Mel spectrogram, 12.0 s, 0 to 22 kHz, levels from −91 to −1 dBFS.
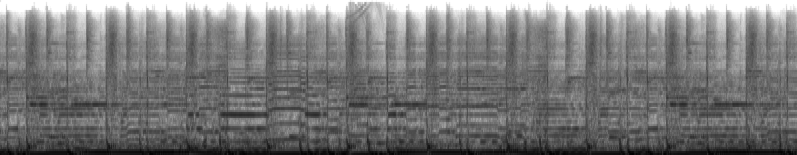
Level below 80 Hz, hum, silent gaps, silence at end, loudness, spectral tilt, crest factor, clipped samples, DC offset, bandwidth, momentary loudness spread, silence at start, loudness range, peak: -10 dBFS; none; none; 0 s; -10 LUFS; -5 dB/octave; 8 dB; under 0.1%; under 0.1%; 15.5 kHz; 2 LU; 0 s; 1 LU; 0 dBFS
